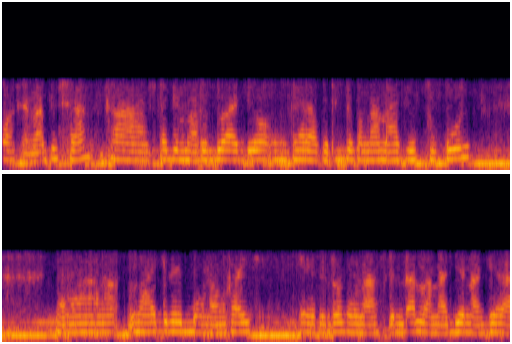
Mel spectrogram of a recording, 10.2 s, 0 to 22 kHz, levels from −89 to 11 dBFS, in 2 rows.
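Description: Gain pumping runs through the whole speech clip: the gain swings by around 10 dB, pulling loud and soft parts closer in level and leaving the sound squashed, likely from a fast limiter acting on an overdriven microphone. Tandem speech coding is also present throughout, leaving the sound rough, muffled and warbly with nothing above 3.8 kHz, which fits the call being decoded and re-encoded through four speech codecs in a row, each one degrading the last one's output.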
